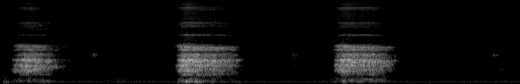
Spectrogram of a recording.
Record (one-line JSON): {"exhalation_length": "5.2 s", "exhalation_amplitude": 5671, "exhalation_signal_mean_std_ratio": 0.45, "survey_phase": "beta (2021-08-13 to 2022-03-07)", "age": "65+", "gender": "Male", "wearing_mask": "No", "symptom_none": true, "smoker_status": "Never smoked", "respiratory_condition_asthma": false, "respiratory_condition_other": false, "recruitment_source": "REACT", "submission_delay": "6 days", "covid_test_result": "Negative", "covid_test_method": "RT-qPCR", "influenza_a_test_result": "Negative", "influenza_b_test_result": "Negative"}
